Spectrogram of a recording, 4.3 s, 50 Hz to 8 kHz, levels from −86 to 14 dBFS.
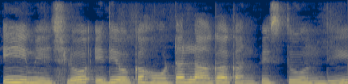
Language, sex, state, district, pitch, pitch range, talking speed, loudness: Telugu, female, Andhra Pradesh, Sri Satya Sai, 235 Hz, 220-245 Hz, 125 wpm, -15 LUFS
